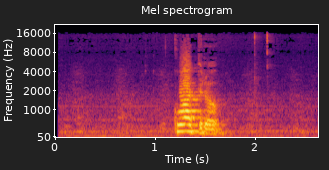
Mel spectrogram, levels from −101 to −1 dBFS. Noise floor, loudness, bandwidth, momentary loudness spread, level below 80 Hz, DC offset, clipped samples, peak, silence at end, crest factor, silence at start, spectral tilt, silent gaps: -38 dBFS; -12 LUFS; 16.5 kHz; 25 LU; -46 dBFS; under 0.1%; under 0.1%; 0 dBFS; 0.15 s; 16 dB; 0.2 s; -5.5 dB/octave; none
